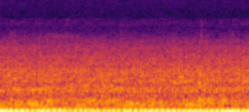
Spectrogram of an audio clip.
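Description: Steady low electrical hum with an even hiss of background noise; no distinct events.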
